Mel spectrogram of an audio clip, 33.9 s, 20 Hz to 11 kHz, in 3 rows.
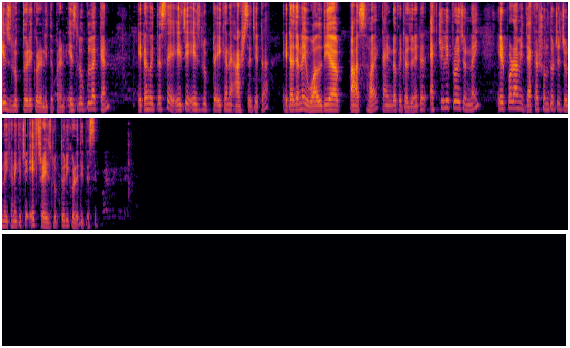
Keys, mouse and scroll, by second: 1.7 scroll up 2, 9.0-10.1 middle drag, 10.1-10.5 scroll down 4, 10.5 scroll up 2, 10.9 shift+middle click, 11.5 scroll up 1, 12.2 ctrl+r, 14.6 scroll down 1, 14.7 shift+middle click, 14.9 Tab, 15.0 click, 15.1 Tab, 15.2 shift+middle click, 15.5 scroll up 1, 15.7 shift+middle click, 15.9 click, 16.3 shift+middle click, 16.5 ctrl+r, 16.8 shift+middle click, 17.1 click, 17.4 ctrl+r, 17.8 click, 18.2 ctrl+r, 18.4 shift+middle click, 18.6 click, 19.0 ctrl+r, 19.3 click, 19.6 shift+middle click, 19.8 ctrl+r, 20.1 click, 20.4 ctrl+r, 21.0-22.0 shift+middle drag, 22.0 ctrl+r, 22.3 click, 22.7 ctrl+r, 23.0 click, 23.4 shift+middle click, 23.6 ctrl+r, 23.9 click, 24.2 ctrl+r, 24.5 click, 24.8 shift+middle click, 25.1 ctrl+r, 25.3 click, 25.6 ctrl+r, 25.9 click, 26.2 shift+middle click, 26.4 ctrl+r, 26.7 click, 27.1 ctrl+r, 27.4 click, 27.7 shift+middle click, 27.9 scroll up 1, 28.1 ctrl+r, 28.4 click, 28.8 ctrl+r, 29.0 ctrl+z, 29.2 ctrl+r, 29.5 click, 29.8 shift+middle click, 30.1 ctrl+r, 32.0 shift+middle click, 32.3 alt+shift+click, 32.6 click, 33.3 alt+shift+click, 33.8 shift+middle click.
